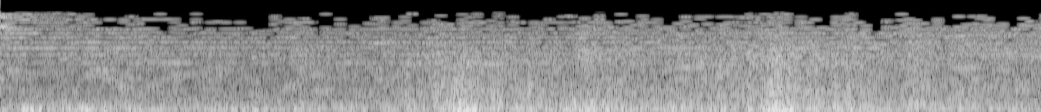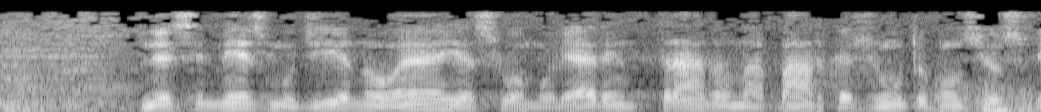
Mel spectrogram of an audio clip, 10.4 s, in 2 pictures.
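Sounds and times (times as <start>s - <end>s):
thunder: 0.0s - 5.9s
rainstorm: 0.0s - 10.4s
speech: 5.9s - 10.4s.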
